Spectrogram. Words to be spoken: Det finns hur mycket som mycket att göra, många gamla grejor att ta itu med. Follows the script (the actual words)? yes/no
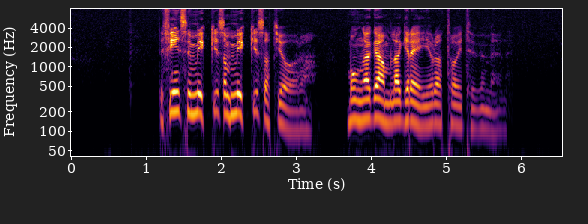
yes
